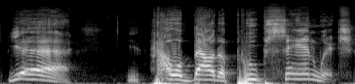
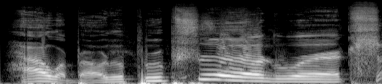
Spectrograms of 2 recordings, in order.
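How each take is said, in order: First: Slow, loud, higher yell; yelled ad-lib. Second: Slow, louder ad-lib line; slow mock yell. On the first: Retold or imitated. Shouting an ad-lib at the scene, slow loud yell. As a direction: yell it out across the stage. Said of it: "I yell out". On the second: Ad-libbing into sudden silence, slow loud line. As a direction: drag out poop sandwich deliberately. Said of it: "and I was like".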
